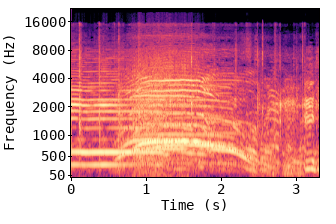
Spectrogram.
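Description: A crowd at a rap battle cheers and shouts, a loud sustained roar of voices with a rising yell that peaks and fades over a few seconds.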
